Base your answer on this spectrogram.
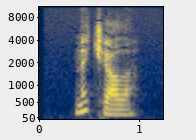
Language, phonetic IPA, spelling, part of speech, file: Russian, [nɐˈt͡ɕaɫə], начало, noun, Ru-начало.ogg
- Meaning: 1. beginning, commencement, onset, start 2. source, origin 3. principles, basis, basics 4. command, authority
